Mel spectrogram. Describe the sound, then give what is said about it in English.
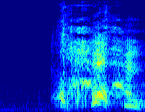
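A single cough or throat-clear from a preacher just before a prayer, one rough burst lasting about a second after silence, with no talking. “Our Heavenly Father, you remind me with that cough that I cannot preach unless you enable me to. I thank you also for the cough”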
